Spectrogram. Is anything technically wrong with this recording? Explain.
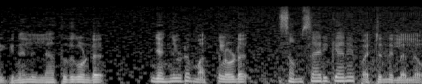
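Yes. Throughout the speech, the background drops and breaks up into twinkling specks. This is overdone noise removal: noise reduction set too strong switches individual frequency bands down or off, taking quieter parts of the voice with them.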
